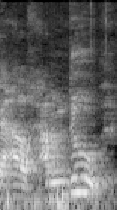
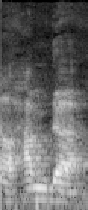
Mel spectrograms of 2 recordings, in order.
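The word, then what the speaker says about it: الحمدُ: wajib dibacanya dengan domah Jadi mesti dibaca alhamdu tidak mungkin dibaca alhamda atau alhamdi atau alhamd engak mungkin Kenapa karena dia mtad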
